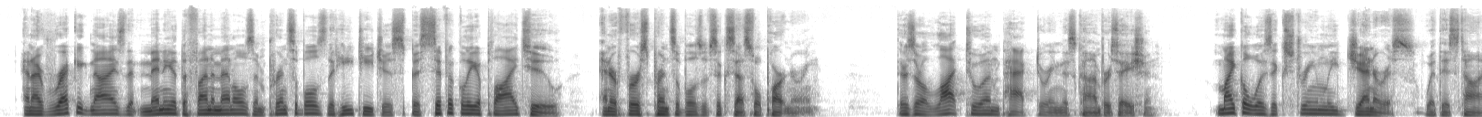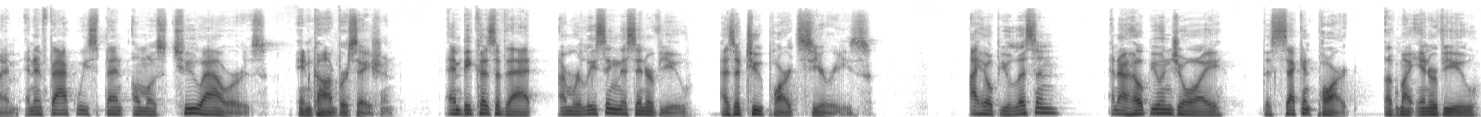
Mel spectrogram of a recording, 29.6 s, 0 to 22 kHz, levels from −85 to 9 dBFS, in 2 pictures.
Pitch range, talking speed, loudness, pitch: 95-125 Hz, 155 wpm, -17 LUFS, 110 Hz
